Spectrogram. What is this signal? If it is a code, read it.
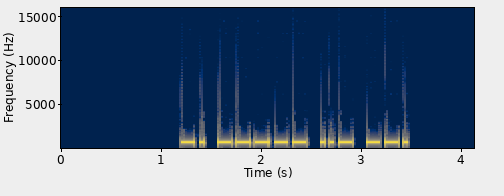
Morse code, heard as a keyed tone, about 26 wpm, 700 Hz. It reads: N0UG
